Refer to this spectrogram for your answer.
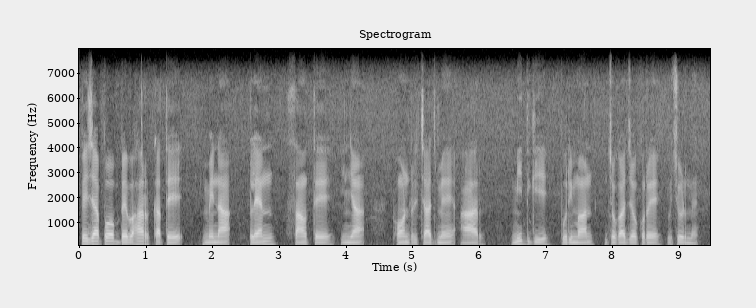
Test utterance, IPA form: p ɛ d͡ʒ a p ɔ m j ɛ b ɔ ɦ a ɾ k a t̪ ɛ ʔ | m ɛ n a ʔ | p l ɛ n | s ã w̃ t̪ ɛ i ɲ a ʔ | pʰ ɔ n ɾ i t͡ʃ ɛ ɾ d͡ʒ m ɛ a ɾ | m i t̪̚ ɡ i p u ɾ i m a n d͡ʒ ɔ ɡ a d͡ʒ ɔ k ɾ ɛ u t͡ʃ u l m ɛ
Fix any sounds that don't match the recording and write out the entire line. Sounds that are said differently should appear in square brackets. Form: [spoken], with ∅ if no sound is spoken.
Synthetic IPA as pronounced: p ɛ d͡ʒ a p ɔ [b] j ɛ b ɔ ɦ a ɾ k a t̪ ɛ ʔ | m ɛ n a ʔ | p l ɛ n | s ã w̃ t̪ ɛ i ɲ a ʔ | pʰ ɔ n ɾ i t͡ʃ [a] ɾ d͡ʒ m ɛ a ɾ | m i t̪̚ ɡ i p u ɾ i m a n d͡ʒ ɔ ɡ a d͡ʒ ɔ k ɾ ɛ u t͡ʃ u [ɽ] m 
